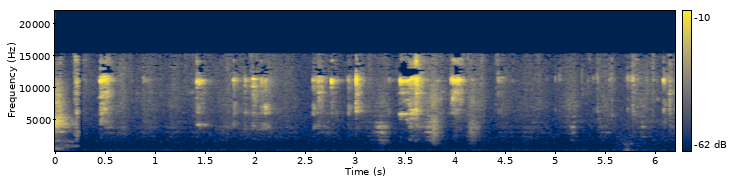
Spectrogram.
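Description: Faint, scratchy dabs of a small paintbrush on a metal pizza pan, in short irregular strokes.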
